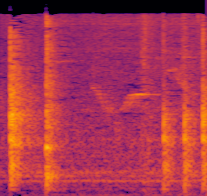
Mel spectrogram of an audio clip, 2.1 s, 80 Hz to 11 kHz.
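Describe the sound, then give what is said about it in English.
A knife chops vegan mock chicken and two small mushrooms. A few sharp, quiet chopping knocks fall at uneven intervals, and a faint gliding tone passes between them. “I use a half of the can of the mock chicken, meaning vegan protein, and 2 small mushrooms, and chop.”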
